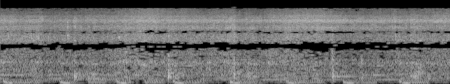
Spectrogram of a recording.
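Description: Chopped tomatoes sizzling steadily in hot oil with fried onions in a cooking pot, under background music with a steady beat.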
